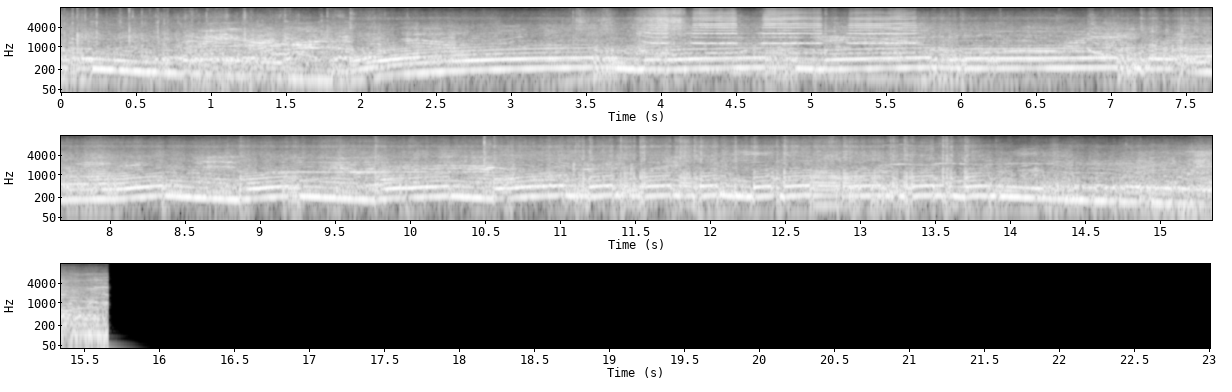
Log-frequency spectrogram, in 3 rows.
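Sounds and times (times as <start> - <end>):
car engines revving: 0.0 - 15.7
high-pitched horn blasts: 3.8 - 5.9.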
